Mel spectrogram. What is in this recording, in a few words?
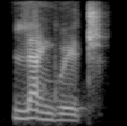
"language", Indian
